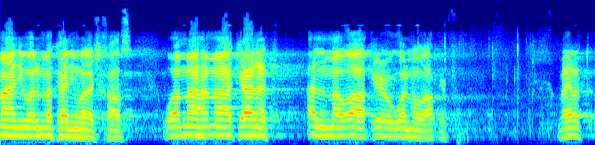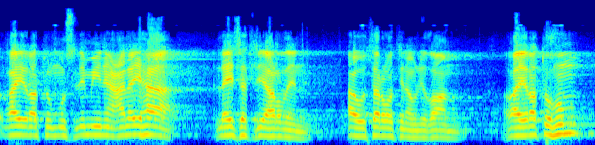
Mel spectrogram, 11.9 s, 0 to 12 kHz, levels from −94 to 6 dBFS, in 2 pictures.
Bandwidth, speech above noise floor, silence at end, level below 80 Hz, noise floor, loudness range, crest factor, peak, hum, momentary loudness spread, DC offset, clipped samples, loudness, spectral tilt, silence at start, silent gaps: 10 kHz; 27 dB; 0 s; -68 dBFS; -53 dBFS; 4 LU; 20 dB; -6 dBFS; none; 11 LU; under 0.1%; under 0.1%; -24 LUFS; -4.5 dB/octave; 0 s; none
